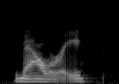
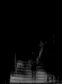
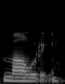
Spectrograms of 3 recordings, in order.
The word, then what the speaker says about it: Māori: And just to quickly interject here, in Australians, we're taught to pronounce it Maori. – Maori. Yeah. – And that's wrong. – Yeah. So it's you roll your R's. – Maori. – Maori.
